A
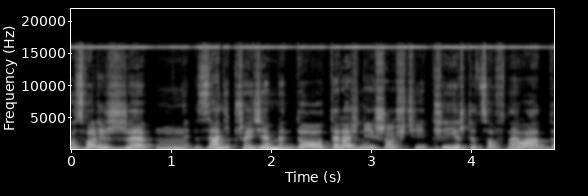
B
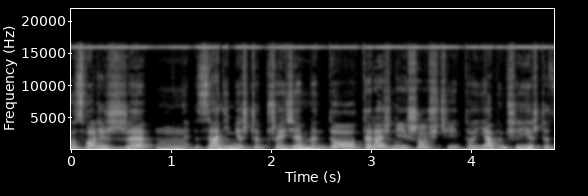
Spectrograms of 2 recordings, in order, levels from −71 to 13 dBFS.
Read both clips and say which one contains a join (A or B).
A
